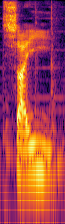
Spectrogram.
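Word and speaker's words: Sae: This seems like this is it Sei's boss? Or Sai. I pronounced her name like Sei, like some sort of absolute pleb. Sai is her pronunciation, so apologies for that, guys.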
